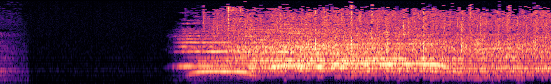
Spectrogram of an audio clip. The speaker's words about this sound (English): By the way, I had some cheering people. I had some booing people over here.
